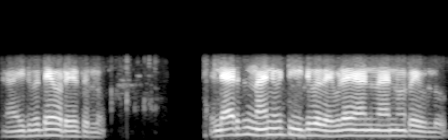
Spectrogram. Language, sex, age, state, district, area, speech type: Malayalam, female, 45-60, Kerala, Pathanamthitta, rural, conversation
